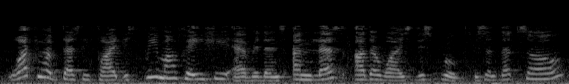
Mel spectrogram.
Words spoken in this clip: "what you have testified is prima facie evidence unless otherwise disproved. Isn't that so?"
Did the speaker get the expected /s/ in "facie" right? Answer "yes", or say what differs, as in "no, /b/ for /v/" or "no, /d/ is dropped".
no, /ʃ/ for /s/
